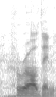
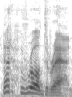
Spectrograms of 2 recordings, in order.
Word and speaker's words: Hrolden: nice little nap in the old Hrolden Inn. Not Hraldran. I was apparently misinformed as to the pronunciation, also the location, because it has momentarily disappeared from my mini-map, and that was slightly concerning.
